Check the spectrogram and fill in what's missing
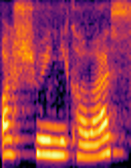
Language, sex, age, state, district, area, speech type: Nepali, female, 30-45, West Bengal, Darjeeling, rural, spontaneous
